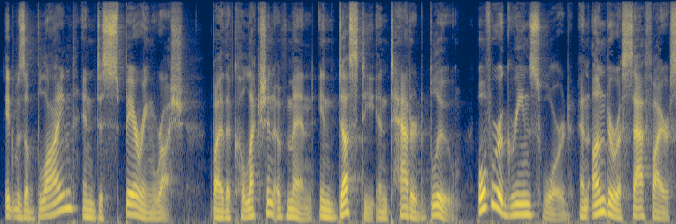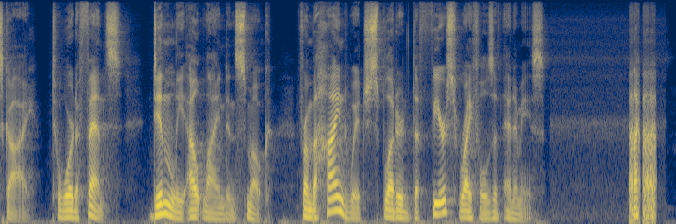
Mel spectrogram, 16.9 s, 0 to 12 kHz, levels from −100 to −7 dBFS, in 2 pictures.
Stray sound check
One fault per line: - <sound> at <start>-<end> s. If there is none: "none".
- laugh at 16.3-16.7 s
